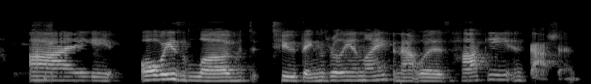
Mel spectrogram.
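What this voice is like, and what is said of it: Long Island New York accent. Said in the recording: “born and raised on Long Island, don't let the accent fool you.”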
